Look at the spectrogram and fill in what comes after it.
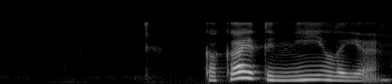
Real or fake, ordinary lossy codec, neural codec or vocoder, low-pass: fake; none; codec, 24 kHz, 0.9 kbps, DualCodec; 7.2 kHz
